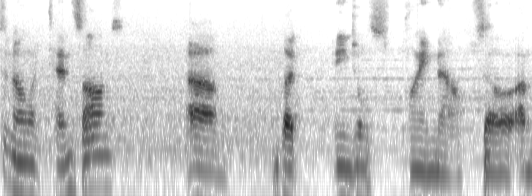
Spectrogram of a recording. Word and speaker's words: Angel: It's not Angel, it's Angel. Angel. Angel. Okay. Everyone says Angel. I do. Okay, I'll correct that. Ange hair gel. Angel. No, I'm just kidding. I don't know how you're supposed to say it, but it's spelled Angel.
